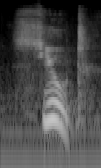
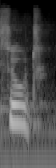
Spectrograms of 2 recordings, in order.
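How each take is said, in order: First: A 'y' sound comes before the vowel. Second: No 'y' sound comes before the vowel. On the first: "there is a ya sound in it. You pronounce it as suit" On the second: "even if you say suit, that's also fine"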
